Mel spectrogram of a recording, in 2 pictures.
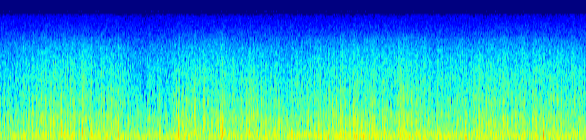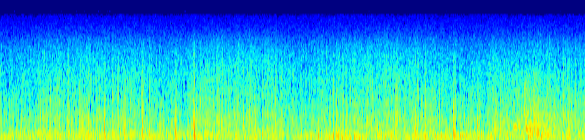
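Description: Steady hiss with a low hum underneath, the background noise of an old film soundtrack, with faint scattered clicks.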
